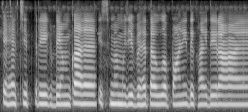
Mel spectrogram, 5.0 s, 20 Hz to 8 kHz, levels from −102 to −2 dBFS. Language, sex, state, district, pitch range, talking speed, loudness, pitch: Hindi, female, Chhattisgarh, Sukma, 235-250 Hz, 180 wpm, -20 LUFS, 240 Hz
